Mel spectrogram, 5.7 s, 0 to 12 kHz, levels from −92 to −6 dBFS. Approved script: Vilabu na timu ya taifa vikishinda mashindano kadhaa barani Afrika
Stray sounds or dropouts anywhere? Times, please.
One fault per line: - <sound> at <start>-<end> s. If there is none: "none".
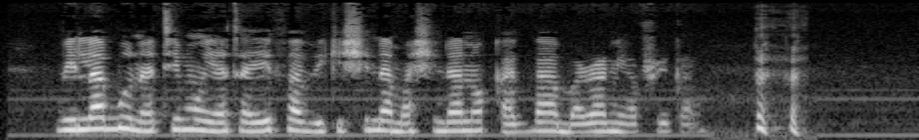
- laugh at 4.7-5.1 s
